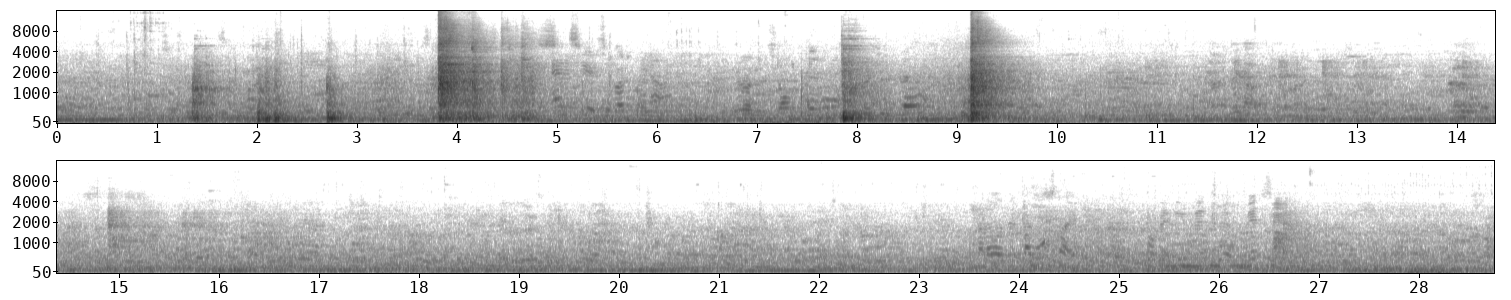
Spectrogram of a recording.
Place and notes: Skindergade, København, Denmark - Workers in side street
Workers packing up a scaffold. Street violin band in the background from nearby shopping street. Pedestrians and cyclists. Swift calls. At the beginning, there are sounds from a commercial demonstration
Ouvriers rangeant un échauffaudage. Groupe de rue (violon) de la rue commercante voisine. Piétons et cyclistes. Cris de martinets. Au début, on peut entendre une manifestation à but commercial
